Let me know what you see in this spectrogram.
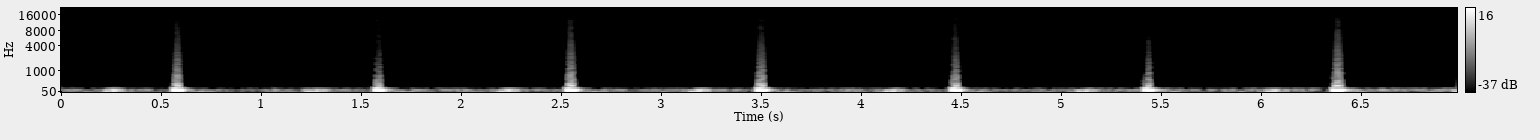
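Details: Slow heartbeat recorded during exhale breath holds to slow the rate: loud, regular paired heart thumps, about 60 a minute, slow but regular rhythm.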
